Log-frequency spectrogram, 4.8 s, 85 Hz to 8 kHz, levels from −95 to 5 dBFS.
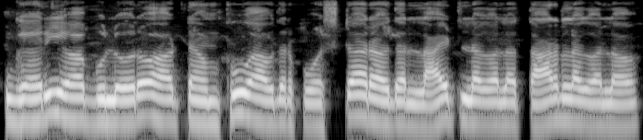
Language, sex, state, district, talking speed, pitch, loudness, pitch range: Hindi, male, Jharkhand, Sahebganj, 200 wpm, 155 Hz, -12 LUFS, 145-165 Hz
